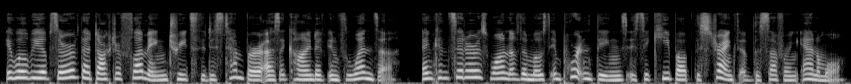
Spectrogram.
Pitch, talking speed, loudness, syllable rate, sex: 245 Hz, 230 wpm, -16 LUFS, 6.0 syllables/s, female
